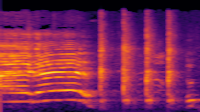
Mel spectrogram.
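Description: A man's long, loud held shout, followed about a second in by five quick, sharp smacks in close succession. The start of another shout comes right at the end.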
